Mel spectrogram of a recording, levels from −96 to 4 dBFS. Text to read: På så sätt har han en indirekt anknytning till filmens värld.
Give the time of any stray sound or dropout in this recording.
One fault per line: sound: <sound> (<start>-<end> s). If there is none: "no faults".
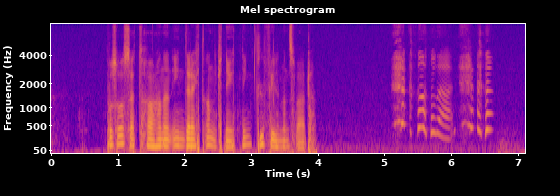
sound: laugh (5.1-6.7 s)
